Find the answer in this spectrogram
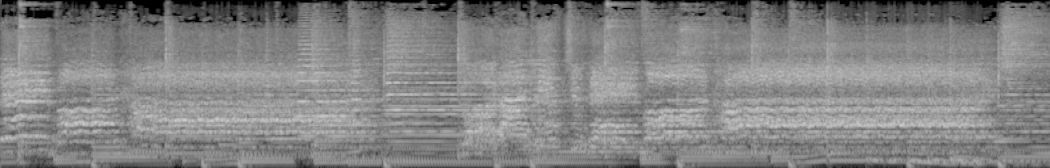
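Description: Christian choir music: several voices singing together over sustained bass with a regular percussive beat.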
